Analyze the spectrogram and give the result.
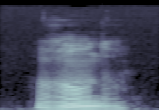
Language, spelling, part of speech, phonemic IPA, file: French, rendre, verb, /ʁɑ̃dʁ/, Fr-rendre.ogg
- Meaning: 1. to give back: to return, to restore, to give back 2. to give back: to repay; to reciprocate (an action, emotions) 3. to render: to render, to make 4. to render: to express, to convey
